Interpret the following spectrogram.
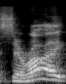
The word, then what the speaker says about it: Sarai: And Sarai, Abram's wife, Now, that's not Sarah, it says Sarai. I'm not pronouncing that wrong.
